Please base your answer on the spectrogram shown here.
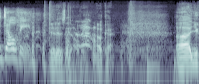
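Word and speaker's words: Delvey: refreshing i love that oh delvie or is it del vey and uh we've got lance as the best player on that one uh rebecca which way is it pronounced thank you google it's a delvie it is okay uh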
